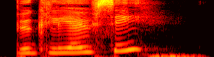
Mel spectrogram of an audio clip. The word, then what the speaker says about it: Bugliosi: So during Manson's family trial, his prosecutor Vincent Bugliosi, I'm pronouncing that right?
